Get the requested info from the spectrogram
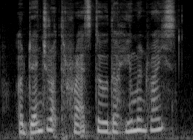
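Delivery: rising, question-like tune on "race". Example of a question repeating information just heard: rising pitch on final race. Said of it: "Ngữ điệu đi lên".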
